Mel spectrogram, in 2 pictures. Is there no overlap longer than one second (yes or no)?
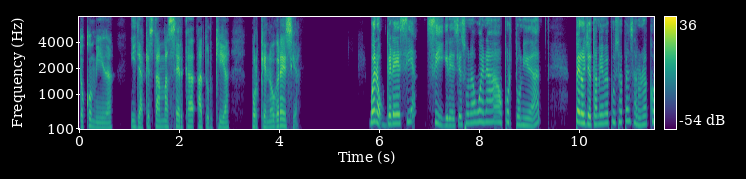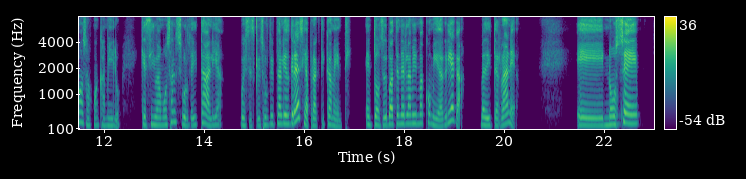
yes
